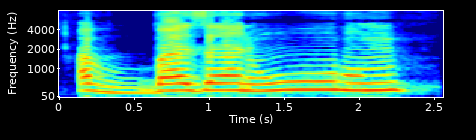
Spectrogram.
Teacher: وَإِذَا كَالُوهُمْ أَوْ وَزَنُوهُمْ، اب واو ساکن کے بعد دیکھیں پھر واو آ گیا تو واو کا واو میں ادغام کر دیا، اور ادغام کرتے ہوئے ہم پڑھیں گے اس کو اب وزنوہم۔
